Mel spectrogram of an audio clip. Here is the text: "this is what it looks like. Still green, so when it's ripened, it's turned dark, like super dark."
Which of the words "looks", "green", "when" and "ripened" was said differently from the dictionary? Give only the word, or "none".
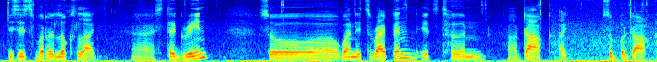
ripened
